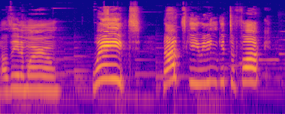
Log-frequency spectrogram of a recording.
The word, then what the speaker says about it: Natsuki: Just like that, Natsuki is it Natsuki or Natsuki? Natsuki. There's actually quite a fair amount of names you're pronouncing incorrectly.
